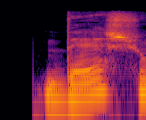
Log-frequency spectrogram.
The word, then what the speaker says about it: desce: In the first word, the SC is pronounced like the end of fish. – Desce uma ladeira a colar.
